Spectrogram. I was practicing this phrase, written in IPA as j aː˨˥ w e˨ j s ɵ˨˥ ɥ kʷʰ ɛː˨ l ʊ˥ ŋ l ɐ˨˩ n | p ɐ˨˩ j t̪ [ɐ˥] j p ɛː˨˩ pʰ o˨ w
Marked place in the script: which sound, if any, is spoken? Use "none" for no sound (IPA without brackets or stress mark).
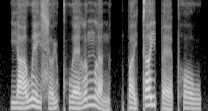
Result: ɐ˥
